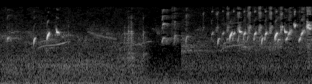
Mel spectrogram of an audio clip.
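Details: Goldfinch song in brief form: a few sharp chirps, then a short near-silent gap, then a quick burst of bright twittering notes.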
